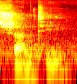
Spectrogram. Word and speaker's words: shanti: the mantra here it's shanti the first syllable is the inhale second syllable is the exhale as your body inhales sense or hear shun and as your body exhales hear tea shanty with each cycle you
